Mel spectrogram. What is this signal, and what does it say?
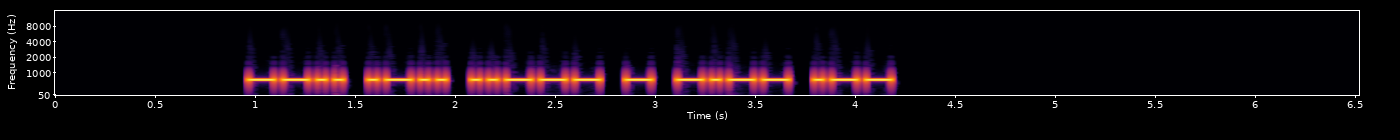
Morse code, heard as a keyed tone, about 28 wpm, 700 Hz. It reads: ZL2TYW
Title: DXCC-100 Call Signs - 6 Characters - Repeated 2x - 28wpm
